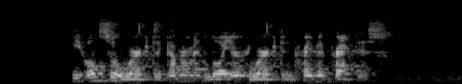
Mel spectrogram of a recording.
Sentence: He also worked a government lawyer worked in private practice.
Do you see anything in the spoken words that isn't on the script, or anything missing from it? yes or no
no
